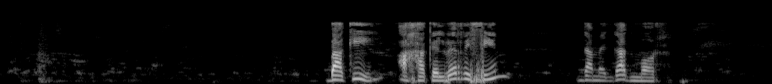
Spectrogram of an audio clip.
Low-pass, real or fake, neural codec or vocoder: 7.2 kHz; real; none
